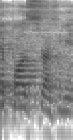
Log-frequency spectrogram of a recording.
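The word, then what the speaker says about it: apostrophe: और इस कॉमा को कहते हैं एपोस्ट्रोफे। इसको पढ़ते भी यही है, एपोस्ट्रोफे। बहुत सारे लोग इसको एपोस्ट्रोफी, बहुत सारे लोग इसको एपोस्ट्रोफी और बहुत सारे लोग इसको एपोस्ट्रोफे पढ़ते हैं, लेकिन इसकी एक्चुअल प्रोनाउंसिएशन जो है वो एपोस्ट्रोफे है।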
